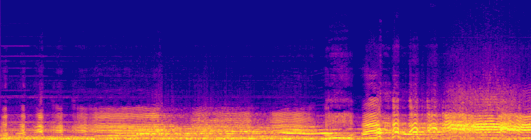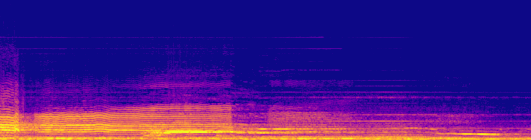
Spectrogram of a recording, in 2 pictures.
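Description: A man screams in strained, rising cries layered over sinister, echoing laughter that seems to come out of the air, the two voices tangled together loudly and continuously without a break.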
